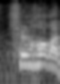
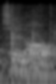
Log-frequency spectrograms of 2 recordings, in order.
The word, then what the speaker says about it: 싫어: 여음이 돼야 되잖아 그죠 그래서 뭐라고 해야 돼 실허 돼야 돼 근데 우리가 실허 안 하고 뭐라고 발음해 실어 실 어라고 발했 그지네 실 어라고 발음하고 요놈을 이제 얘가 이렇게 간 거지 그러니까 실화가 된 거죠 그죠 최종적으로 이렇게 된 거야 원래 실허 가 돼야 돼요요 요놈이 요놈이 어디 가고 없지 그러니까 이제 요거는 히어 탈락이 되는 거야 이건 끌래 끌는요 두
